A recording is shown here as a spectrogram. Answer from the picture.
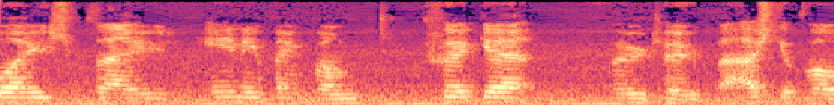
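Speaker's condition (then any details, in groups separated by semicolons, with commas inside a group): Cerebral palsy; from birth, mild brain injury, affects walking and talking; voice slightly shaky, talking a major challenge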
